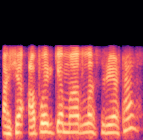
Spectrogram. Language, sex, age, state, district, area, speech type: Kashmiri, male, 30-45, Jammu and Kashmir, Anantnag, rural, conversation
